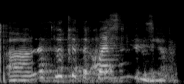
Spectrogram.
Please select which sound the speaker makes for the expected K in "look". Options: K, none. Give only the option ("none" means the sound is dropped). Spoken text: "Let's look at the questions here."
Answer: K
